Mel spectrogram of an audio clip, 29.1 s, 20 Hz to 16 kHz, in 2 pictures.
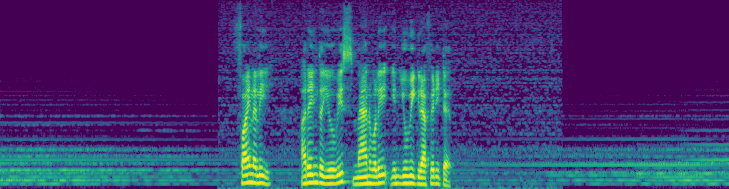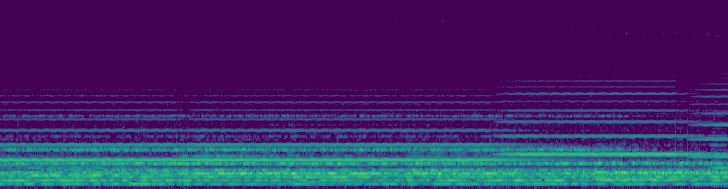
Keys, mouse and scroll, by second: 1.6 g, 11.0 ctrl+l, 11.6-12.4 scroll down 1, 12.5 shift+click, 13.5 ctrl+l, 14.0-15.2 scroll up 1, 15.3 shift+middle click, 17.4 typing, 20.9-21.5 scroll up 1, 21.6 shift+middle click, 26.3 l, 27.3 shift+middle click.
